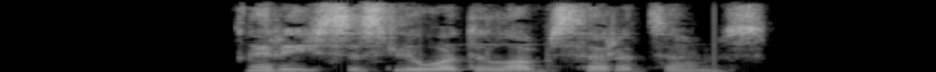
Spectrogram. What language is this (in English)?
Latvian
